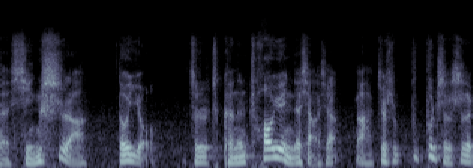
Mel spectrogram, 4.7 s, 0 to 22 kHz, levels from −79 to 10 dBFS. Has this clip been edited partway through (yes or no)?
no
